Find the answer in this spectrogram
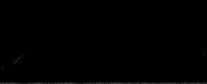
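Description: Near silence: faint room tone with a low hum, and a brief faint breath at the very start.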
